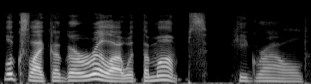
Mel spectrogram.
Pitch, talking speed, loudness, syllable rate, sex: 170 Hz, 175 wpm, -17 LUFS, 4.3 syllables/s, female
